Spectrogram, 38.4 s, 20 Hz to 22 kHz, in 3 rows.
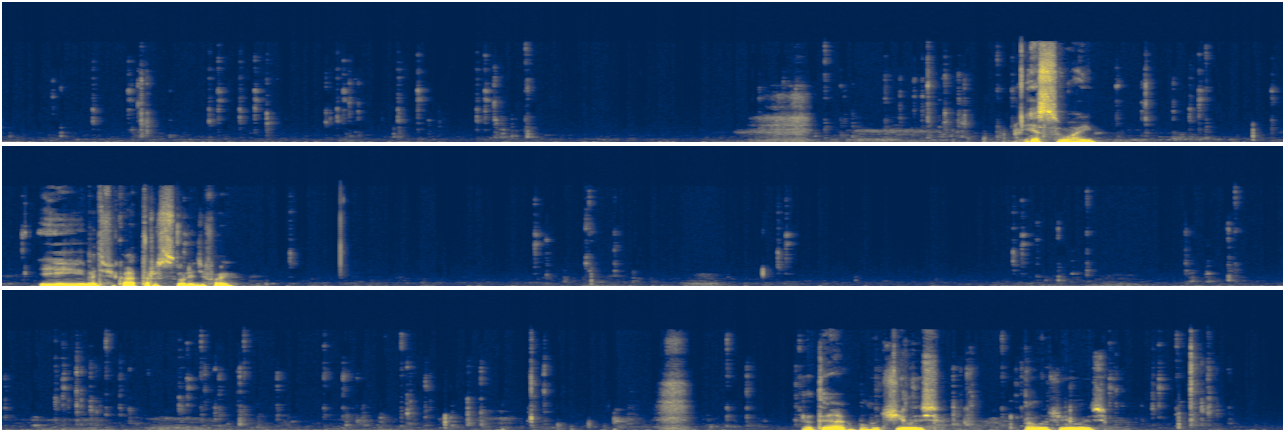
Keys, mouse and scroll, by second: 0.0 z, 0.5 z, 1.3 click, 1.6 g, 2.5 click, 2.6 g, 4.1 click, 4.3 g, 5.0 scroll down 5, 5.1 z, 5.2-7.7 middle drag, 7.7-8.2 scroll up 2, 8.2 middle click, 9.0 a, 9.2-10.3 middle drag, 10.3 s, 12.0-12.9 middle drag, 12.9 Tab, 14.6-18.7 drag, 18.7 middle click, 19.1-19.7 scroll up 3, 20.6-23.3 drag, 23.3 z, 23.5 scroll down 4, 23.6-24.8 middle drag, 24.8 scroll up 1, 24.8 scroll down 5, 24.9 z, 25.1-25.9 middle drag, 25.9 scroll down 1, 26.1 click, 26.6 middle drag, 26.9 g, 27.6 middle drag, 27.9 z, 28.0-28.5 middle drag, 28.5 scroll up 4, 28.8-29.2 middle drag, 29.2 scroll down 1, 29.4 scroll up 4, 29.6-30.1 middle drag, 30.1 scroll down 3, 30.3 KP_1, 32.2 scroll up 3, 32.9-34.7 shift+middle drag, 34.7 click, 34.8 scroll up 3, 34.9 Tab, 35.3 z, 35.6 shift+middle click, 35.9-36.4 scroll up 3, 36.7 click, 37.2 shift+click, 37.4 shift+middle click, 37.7 g.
